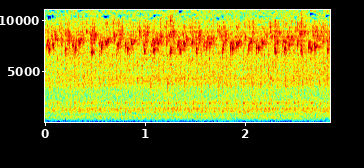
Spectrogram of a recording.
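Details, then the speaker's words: Land Rover Defender 110 diesel (ex-RAF drone recovery truck) first start after cam belt and timing cover work: steady, even idle clatter, no screech or squeal as before from the timing chain cover; believed fixed, auxiliary belt known to squeak. "there's no horrible noises it hasn't made the screeching noise it made the first time we put that cam timing chain cover on so I'm thinking that's fixed now"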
